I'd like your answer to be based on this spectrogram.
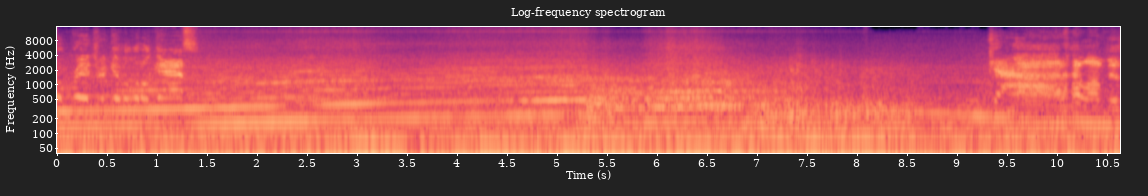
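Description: A McLaren sports car accelerating hard on a highway, its engine rising in pitch through the gears under a loud, continuous roar, with a shift partway through and a voice briefly heard.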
